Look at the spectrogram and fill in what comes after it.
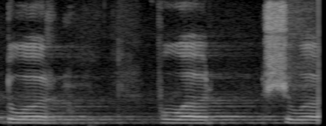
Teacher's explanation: இது வந்து ஊல ஆரம்பித்து ஆல வந்து முடியுது.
